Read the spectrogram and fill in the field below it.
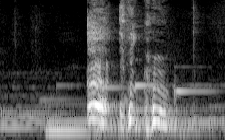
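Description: A preacher imitating a man coughing and hawking to clear his throat, a short run of rough, voiced throaty bursts at close range.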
